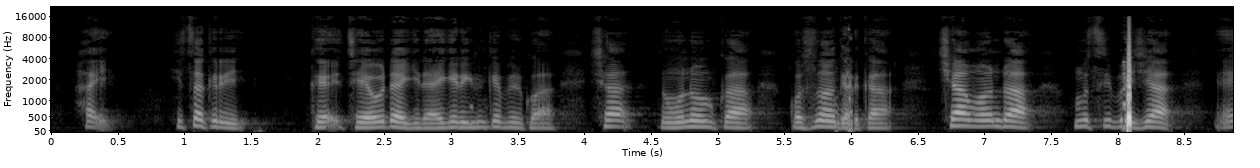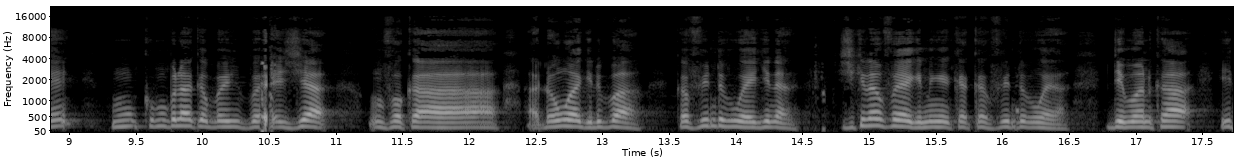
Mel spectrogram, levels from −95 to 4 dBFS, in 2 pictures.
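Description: Damaged compressed frames were decoded as though they were intact: flipped bits gave wrong gains and misread codes, putting energy at wrong frequencies for a few frames each time. The result is a corrupt frame decoded artefact, heard as brief chirps and noise bursts in the speech at 0.36–0.41, 3.14–3.24, 5.89–6.04, 8.04–8.11, 10.44–10.56, 14.57–14.68 and 16.10–16.13 s. The one at 8.04 s is loud, near about −10 dBFS, while the last two are faint.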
